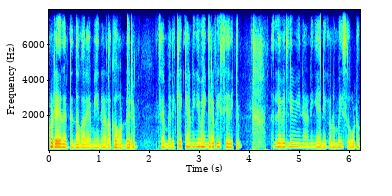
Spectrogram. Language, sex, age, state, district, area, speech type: Malayalam, female, 30-45, Kerala, Wayanad, rural, spontaneous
